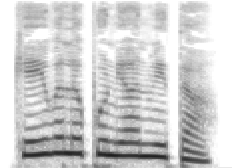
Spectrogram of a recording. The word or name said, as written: ಕೇವಲಪುಣ್ಯಾನ್ವಿತೆ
